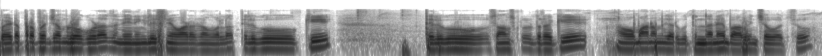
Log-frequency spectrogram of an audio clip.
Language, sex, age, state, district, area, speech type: Telugu, male, 18-30, Telangana, Sangareddy, urban, spontaneous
